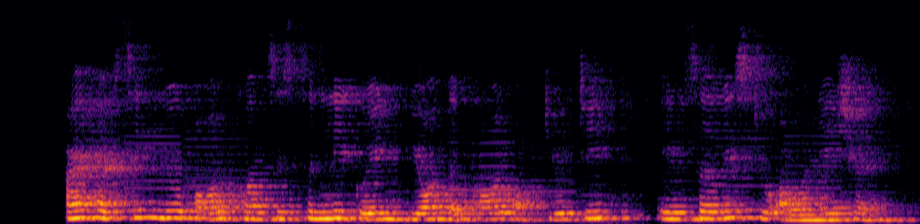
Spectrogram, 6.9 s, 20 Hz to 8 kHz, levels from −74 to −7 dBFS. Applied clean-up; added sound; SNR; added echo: neural separator model SepFormer DNS4.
